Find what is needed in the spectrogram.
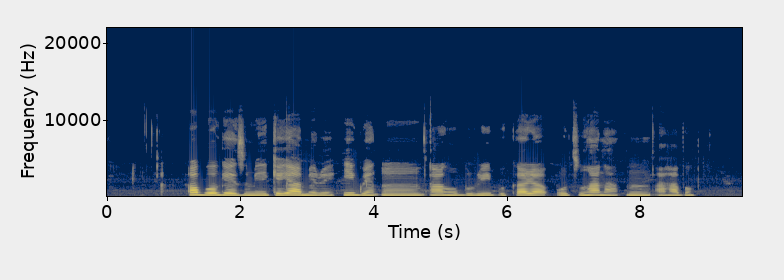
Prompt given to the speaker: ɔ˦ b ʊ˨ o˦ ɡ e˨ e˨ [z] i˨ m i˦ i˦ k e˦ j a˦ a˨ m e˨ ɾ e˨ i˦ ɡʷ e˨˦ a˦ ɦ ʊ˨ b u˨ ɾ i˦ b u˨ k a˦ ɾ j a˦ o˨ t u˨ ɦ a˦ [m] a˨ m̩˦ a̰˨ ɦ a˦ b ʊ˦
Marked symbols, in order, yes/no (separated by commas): yes, no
